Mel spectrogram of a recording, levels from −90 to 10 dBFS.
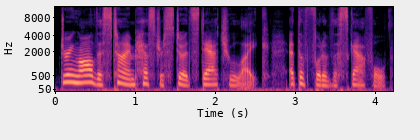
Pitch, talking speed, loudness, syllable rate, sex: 200 Hz, 200 wpm, -18 LUFS, 4.7 syllables/s, female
